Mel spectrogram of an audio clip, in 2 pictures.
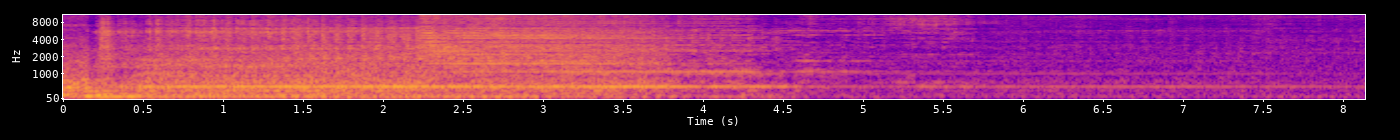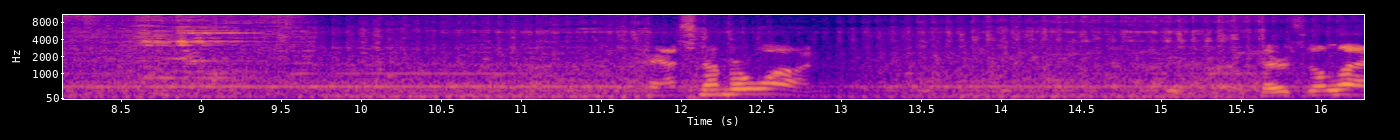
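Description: A jointer's motor hums steadily.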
